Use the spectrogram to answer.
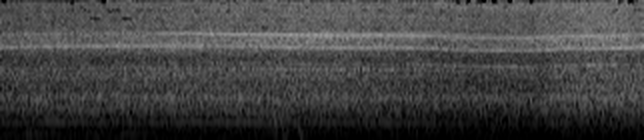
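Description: A pastry chef's chainsaw carves an ice sculpture, giving a loud, steady, buzzing engine drone that holds unbroken from start to finish with no talking.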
